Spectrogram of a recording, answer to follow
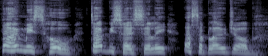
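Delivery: high, loud correcting pupil; cheeky schoolboy. Acted. Cheeky pupil correcting teacher in joke.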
